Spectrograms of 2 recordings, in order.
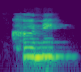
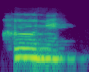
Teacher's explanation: Uno con tono alto y el otro con tono ascendente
